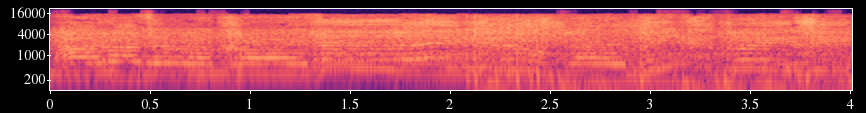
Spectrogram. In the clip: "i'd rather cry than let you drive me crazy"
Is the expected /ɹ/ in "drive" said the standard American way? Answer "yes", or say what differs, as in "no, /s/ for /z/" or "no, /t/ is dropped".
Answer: no, /ɹ/ is dropped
